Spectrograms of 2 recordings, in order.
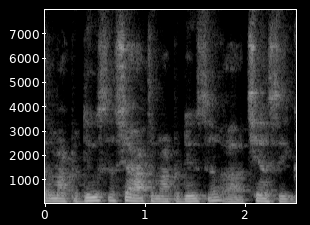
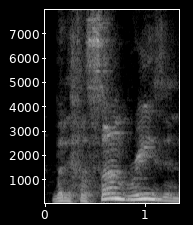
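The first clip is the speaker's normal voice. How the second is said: ordinary talk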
